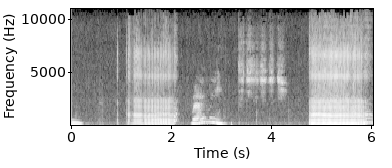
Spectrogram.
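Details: Sleeping cat gives two long, loud, buzzing, human-like snores, with a person calling out briefly between them; snoring.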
